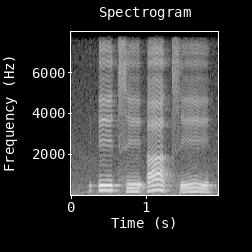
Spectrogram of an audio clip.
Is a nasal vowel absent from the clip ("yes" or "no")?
yes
